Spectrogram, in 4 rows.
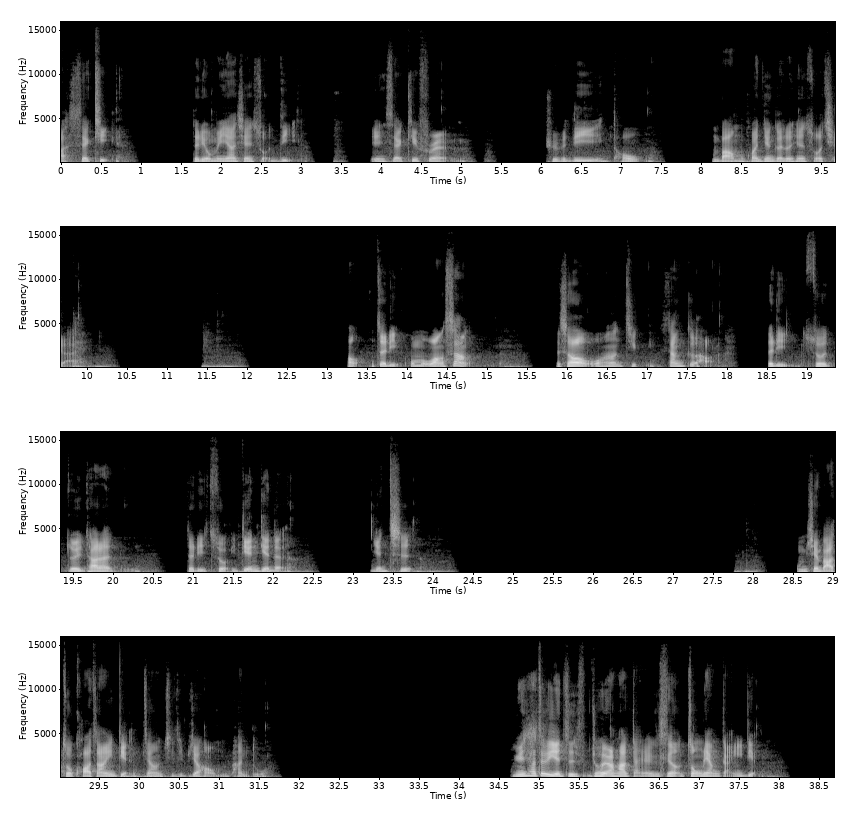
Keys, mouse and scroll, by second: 2.3-3.5 drag, 3.5 right click, 3.6 click, 4.2-5.6 right drag, 5.6-6.6 drag, 6.6 shift+d, 8.5 shift+d, 10.0 shift+d, 11.6 shift+d, 13.9-17.4 drag, 20.1 click, 21.5 g, 23.8 space, 27.8 space, 28.1-29.9 drag, 29.9 g, 31.3 space, 34.0-35.0 scroll down 2.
